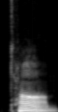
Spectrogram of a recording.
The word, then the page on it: tom: American English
